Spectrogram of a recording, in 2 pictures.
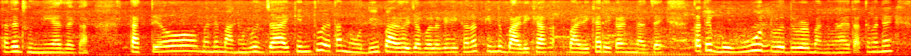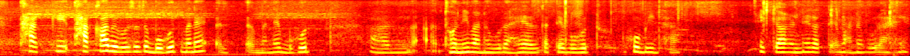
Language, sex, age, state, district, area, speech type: Assamese, female, 18-30, Assam, Udalguri, rural, spontaneous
